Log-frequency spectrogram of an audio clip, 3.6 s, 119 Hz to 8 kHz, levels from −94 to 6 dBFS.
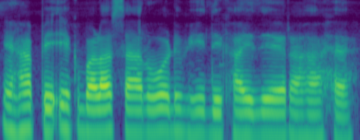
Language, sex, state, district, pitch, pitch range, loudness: Hindi, male, Jharkhand, Palamu, 145 Hz, 135-155 Hz, -17 LUFS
